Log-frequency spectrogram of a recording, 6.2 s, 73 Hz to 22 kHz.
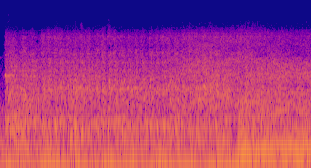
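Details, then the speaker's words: Chevy 350 V8 in a Ferrari-kit Pontiac Fiero with Holley Sniper EFI, first start after replacing broken pushrods/rocker arms, no coolant: fast, steady high idle that won't settle, running very rich and dumping fuel; EFI setup still misadjusted. "My head hurts from this thing running so fat back here. It's just dumping way too much gas."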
